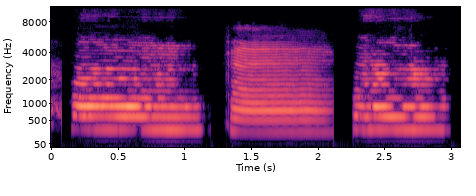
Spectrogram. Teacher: উপরের দুই দাঁত নিচের ঠোঁটের পেটে লাগে।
